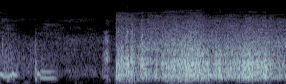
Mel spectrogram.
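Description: Snowboards scraping and skidding over packed snow, starting suddenly about a second in and staying loud. The boards are sliding on their heel edges.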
